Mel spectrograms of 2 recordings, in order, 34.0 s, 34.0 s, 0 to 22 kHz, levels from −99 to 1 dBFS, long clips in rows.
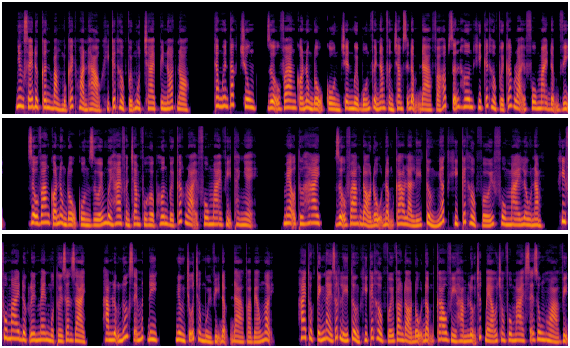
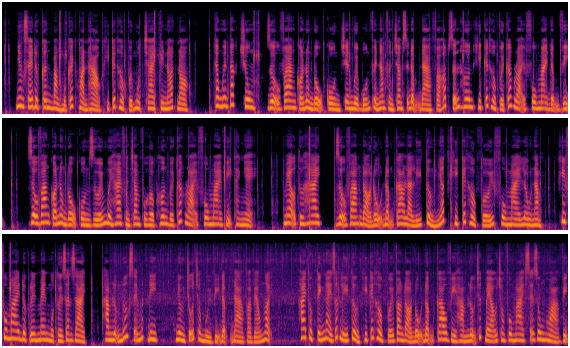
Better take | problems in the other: first | household noises; faint; throughout; 25 dB below the speech

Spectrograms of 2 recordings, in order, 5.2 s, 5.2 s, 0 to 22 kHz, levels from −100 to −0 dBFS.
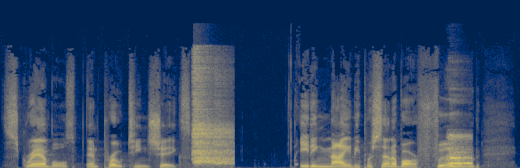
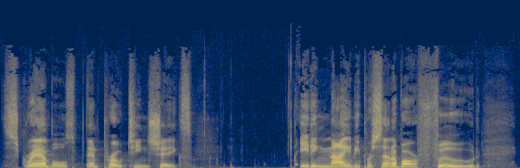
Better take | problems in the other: second | phone ringing; loud; at 2 s; peak 5 dB above the speech // dog barking; loud; at 4.5 s; peak 6 dB above the speech

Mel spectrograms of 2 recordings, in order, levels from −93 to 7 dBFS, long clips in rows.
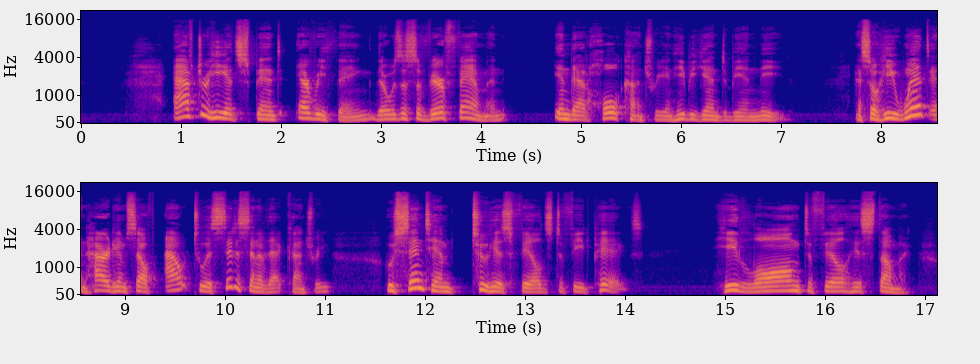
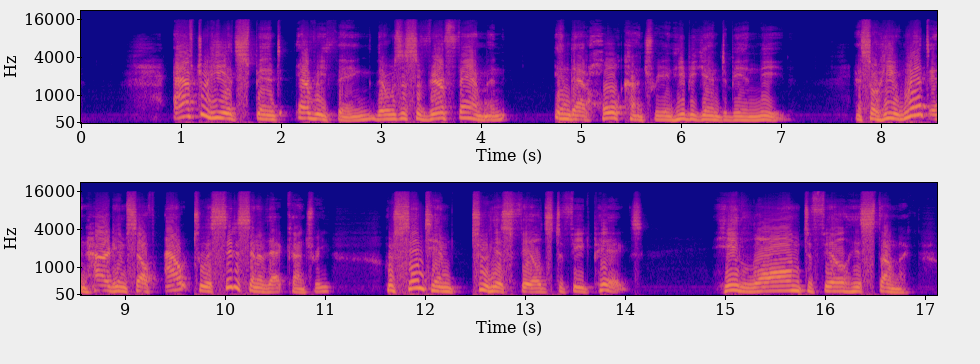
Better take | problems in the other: first | distortion; heavy; 5 dB below the speech

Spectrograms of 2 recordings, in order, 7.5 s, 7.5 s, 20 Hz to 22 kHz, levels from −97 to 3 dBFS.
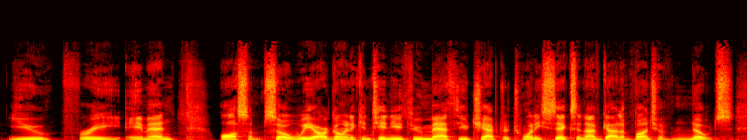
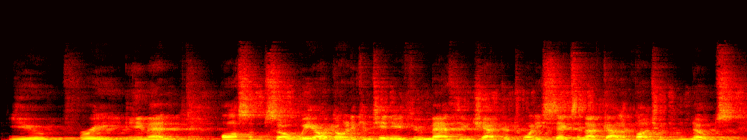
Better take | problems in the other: first | room echo; noticeable; dies away in 1.2 s // off-mic speech; far

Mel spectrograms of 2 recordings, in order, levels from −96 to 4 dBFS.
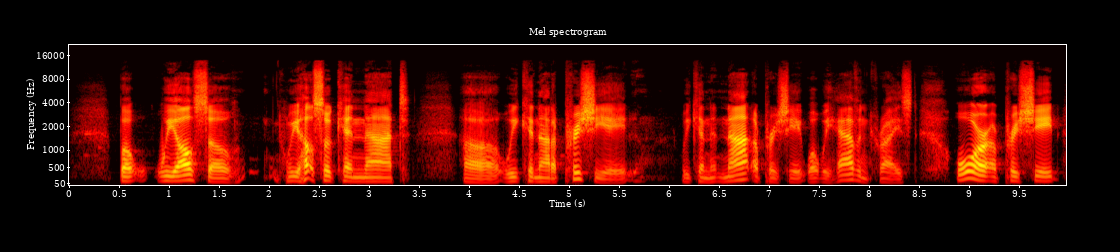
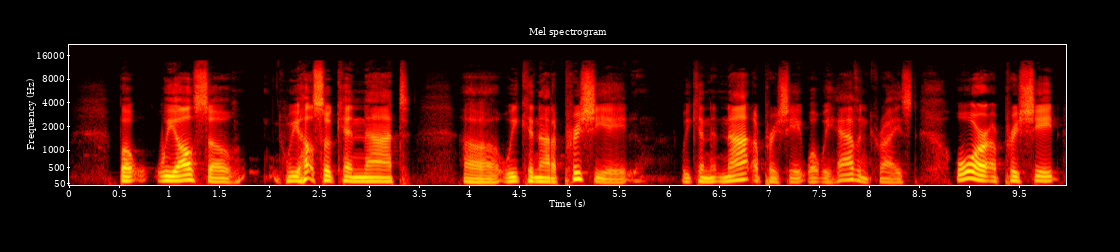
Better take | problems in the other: second | thin; very; fading below 550 Hz

